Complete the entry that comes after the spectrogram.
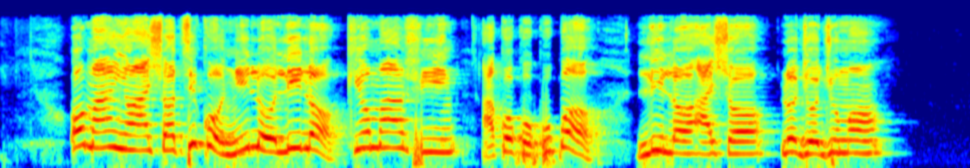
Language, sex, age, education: Yoruba, female, 30-45, tertiary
